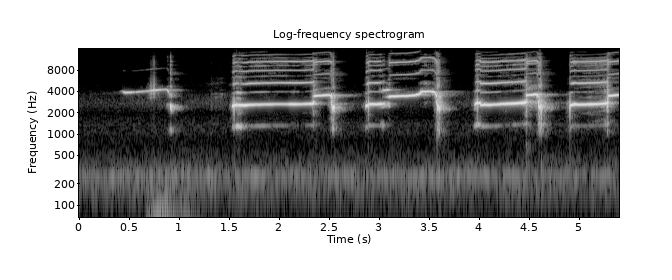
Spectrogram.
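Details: Eagle screaming to scare off pigeons and crows: a short thin whistle, then four loud ringing screams about a second each, steady in pitch with an upward flick at the end, almost back to back.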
